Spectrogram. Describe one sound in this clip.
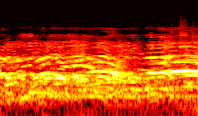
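A young man speaks into a microphone over a loudspeaker.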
